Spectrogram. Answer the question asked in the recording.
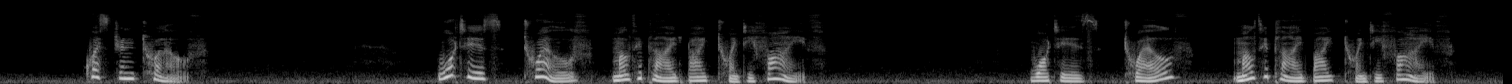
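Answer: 300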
